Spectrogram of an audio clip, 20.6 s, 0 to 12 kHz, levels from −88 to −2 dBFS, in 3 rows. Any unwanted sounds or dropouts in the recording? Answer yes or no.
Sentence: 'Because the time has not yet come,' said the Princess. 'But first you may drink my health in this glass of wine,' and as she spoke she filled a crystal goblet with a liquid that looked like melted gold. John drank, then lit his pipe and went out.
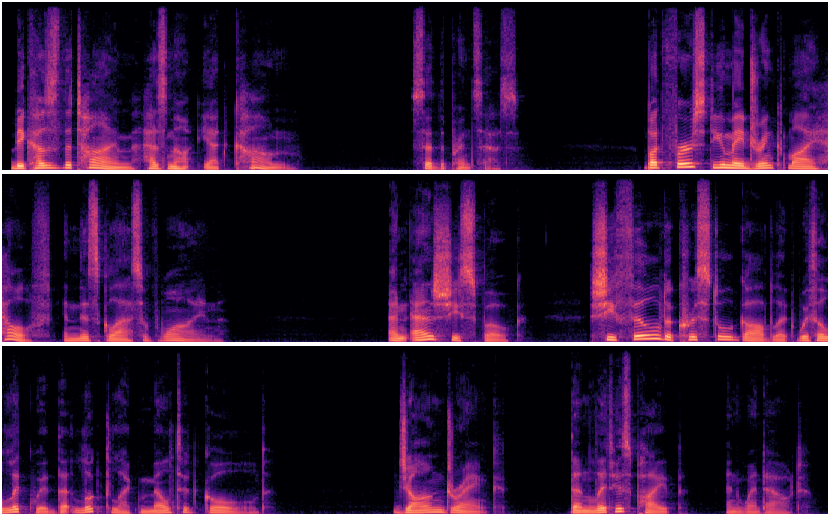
no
